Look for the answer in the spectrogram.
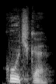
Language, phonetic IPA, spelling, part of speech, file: Russian, [ˈkut͡ɕkə], кучка, noun, Ru-кучка.ogg
- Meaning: diminutive of ку́ча (kúča): small heap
